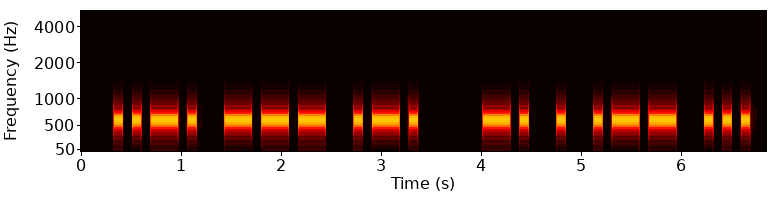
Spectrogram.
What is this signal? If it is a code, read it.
Morse code, heard as a keyed tone, about 13 wpm, 600 Hz. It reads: FOR NEWS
